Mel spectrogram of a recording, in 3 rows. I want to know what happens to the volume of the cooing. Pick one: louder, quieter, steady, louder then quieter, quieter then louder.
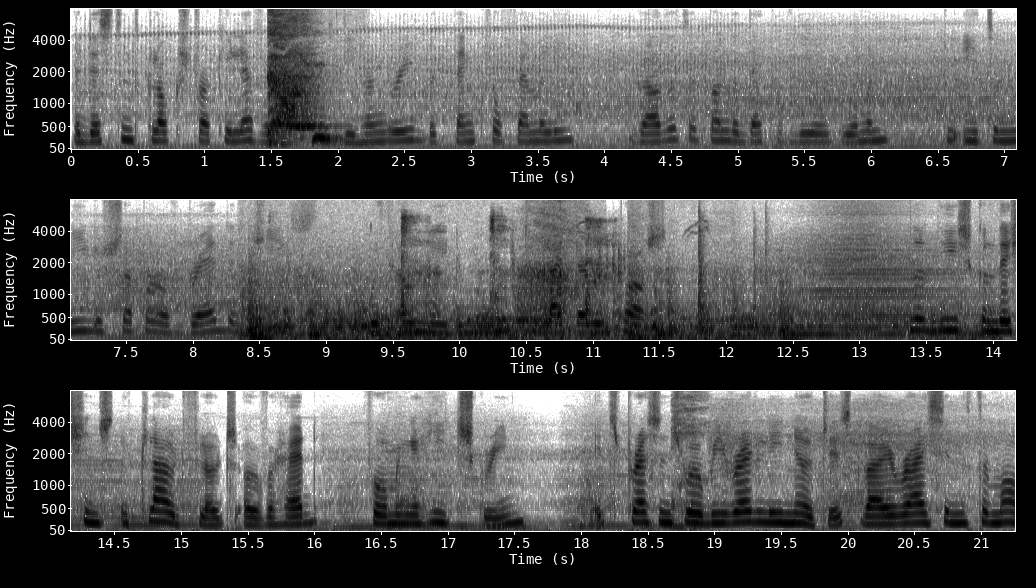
quieter.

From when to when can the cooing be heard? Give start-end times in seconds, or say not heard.
8.3-14.1.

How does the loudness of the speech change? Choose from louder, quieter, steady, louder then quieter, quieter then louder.
louder.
